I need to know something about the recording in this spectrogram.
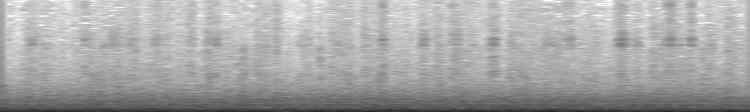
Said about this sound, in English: I had to stop talking really quick. A, car, a cop's passing.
